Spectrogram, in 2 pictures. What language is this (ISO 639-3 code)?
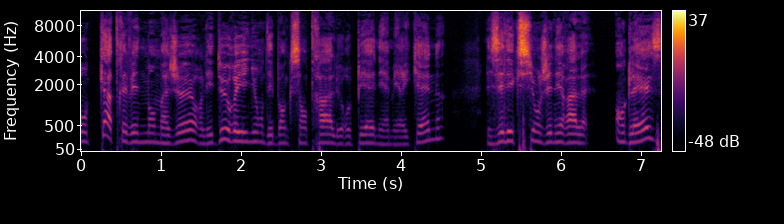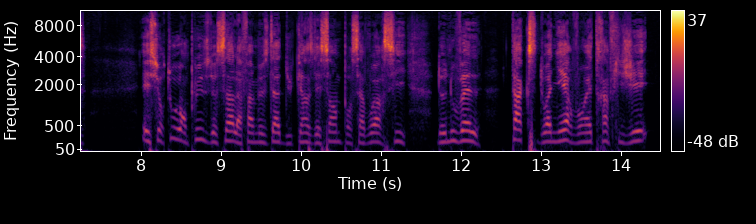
fra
